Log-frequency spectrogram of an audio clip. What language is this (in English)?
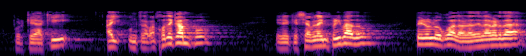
Spanish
